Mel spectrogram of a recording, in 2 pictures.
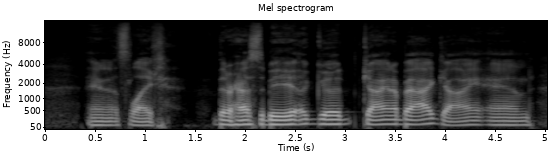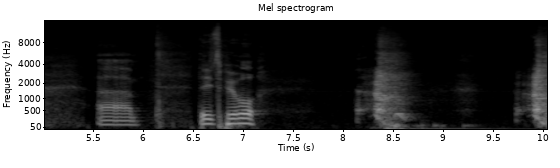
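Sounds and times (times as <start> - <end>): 
brief intake of breath: 0.0 - 0.4, 4.9 - 5.5, 6.1 - 6.5
speech: 0.4 - 7.2
man sneezing loud and sharp: 8.2 - 8.8, 9.7 - 10.0.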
